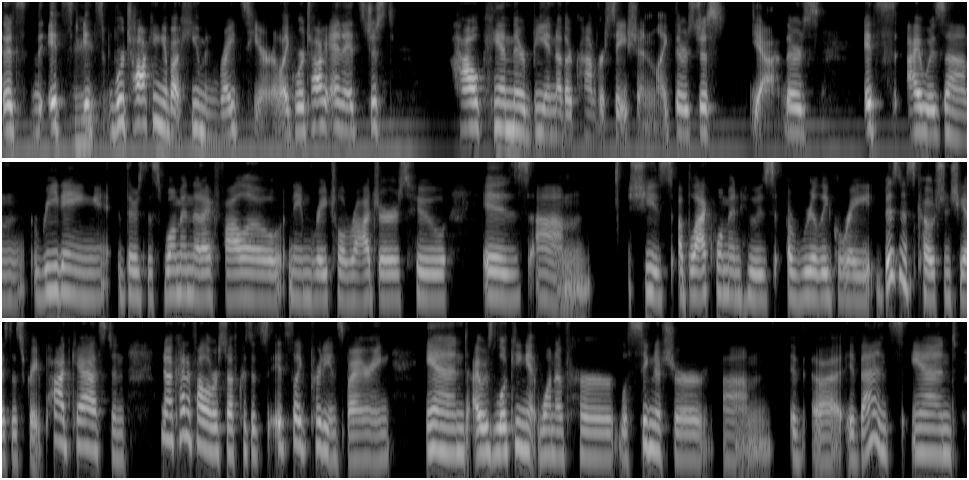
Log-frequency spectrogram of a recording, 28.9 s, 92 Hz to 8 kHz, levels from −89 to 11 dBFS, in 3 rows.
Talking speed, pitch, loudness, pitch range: 180 wpm, 185 Hz, -29 LUFS, 165-215 Hz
